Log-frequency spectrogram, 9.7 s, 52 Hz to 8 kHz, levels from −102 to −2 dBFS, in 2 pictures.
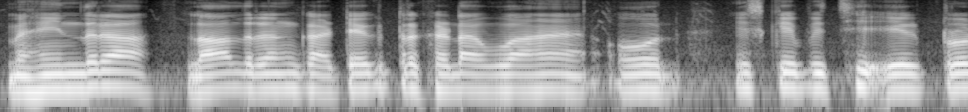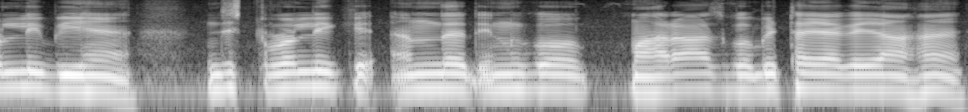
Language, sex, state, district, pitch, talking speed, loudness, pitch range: Hindi, male, Rajasthan, Bikaner, 145 Hz, 155 wpm, -13 LUFS, 140-150 Hz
